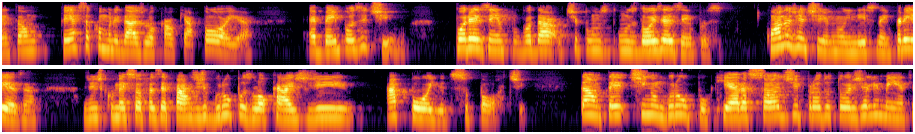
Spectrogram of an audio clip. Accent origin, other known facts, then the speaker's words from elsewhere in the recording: Belo Horizonte, Minas Gerais, Brazil; moved away as an adult; now in United States; nasci no interior de Minas e mudei para Belo Horizonte e, e, fiz a época de escola, cresci tudo em Belo Horizonte.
